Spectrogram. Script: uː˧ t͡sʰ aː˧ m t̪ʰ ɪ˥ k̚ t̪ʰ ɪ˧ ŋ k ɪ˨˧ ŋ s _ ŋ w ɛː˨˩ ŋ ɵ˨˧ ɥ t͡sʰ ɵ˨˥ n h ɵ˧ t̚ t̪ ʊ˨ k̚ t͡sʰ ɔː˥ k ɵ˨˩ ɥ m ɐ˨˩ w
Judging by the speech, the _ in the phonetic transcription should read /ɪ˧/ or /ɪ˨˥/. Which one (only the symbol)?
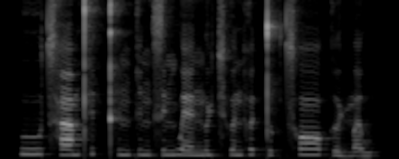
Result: ɪ˨˥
